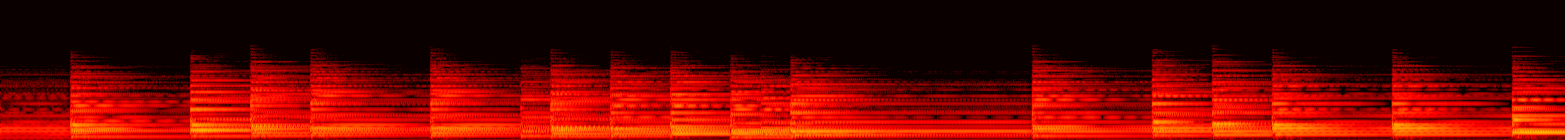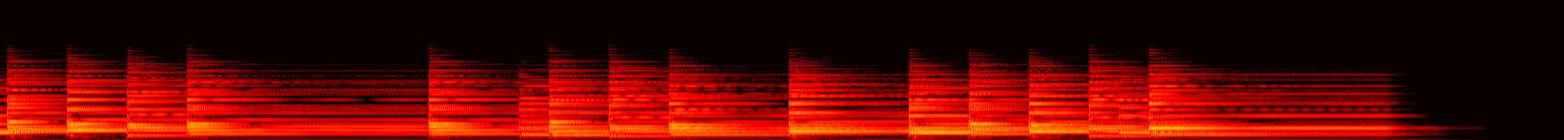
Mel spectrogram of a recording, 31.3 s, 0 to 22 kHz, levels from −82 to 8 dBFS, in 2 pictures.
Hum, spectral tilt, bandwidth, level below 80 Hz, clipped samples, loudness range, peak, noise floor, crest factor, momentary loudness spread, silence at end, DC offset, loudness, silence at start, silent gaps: none; -9.5 dB/octave; 6 kHz; -70 dBFS; under 0.1%; 5 LU; -16 dBFS; -70 dBFS; 18 dB; 12 LU; 1.6 s; under 0.1%; -33 LUFS; 0 s; none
